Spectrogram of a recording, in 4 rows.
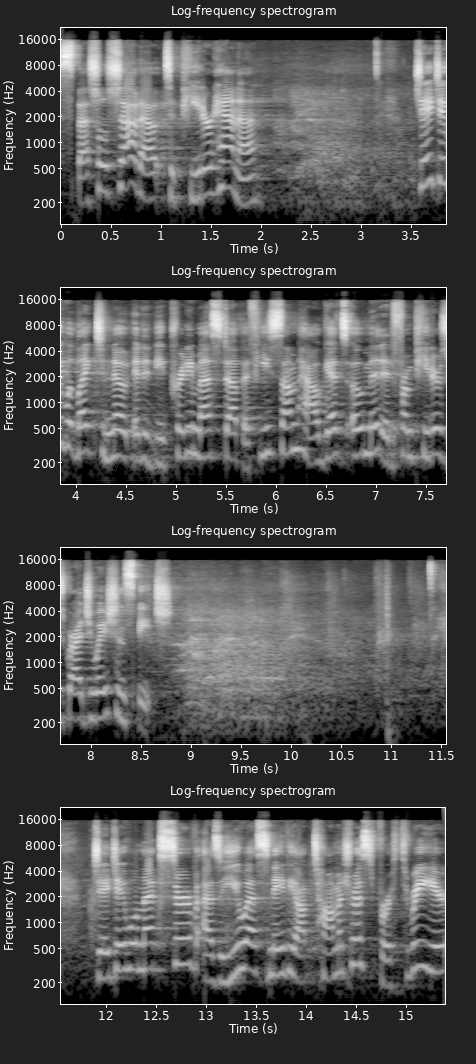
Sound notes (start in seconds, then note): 8.8 laughter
